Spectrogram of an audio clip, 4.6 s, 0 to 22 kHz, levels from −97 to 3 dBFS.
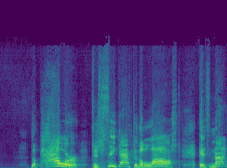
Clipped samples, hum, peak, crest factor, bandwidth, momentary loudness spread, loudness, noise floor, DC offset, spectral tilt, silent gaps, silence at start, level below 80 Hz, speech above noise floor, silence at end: under 0.1%; none; -4 dBFS; 16 dB; 16.5 kHz; 11 LU; -20 LUFS; -61 dBFS; under 0.1%; -4.5 dB/octave; none; 0.65 s; -64 dBFS; 41 dB; 0 s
